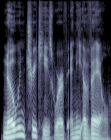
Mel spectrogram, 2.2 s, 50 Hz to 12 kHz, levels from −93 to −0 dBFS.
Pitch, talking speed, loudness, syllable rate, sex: 115 Hz, 160 wpm, -19 LUFS, 5.3 syllables/s, male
